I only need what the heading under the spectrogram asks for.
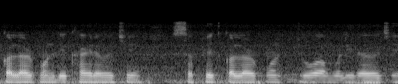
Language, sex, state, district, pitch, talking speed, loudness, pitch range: Gujarati, male, Gujarat, Gandhinagar, 105 Hz, 180 wpm, -20 LUFS, 100-105 Hz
